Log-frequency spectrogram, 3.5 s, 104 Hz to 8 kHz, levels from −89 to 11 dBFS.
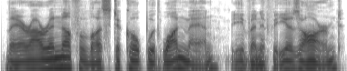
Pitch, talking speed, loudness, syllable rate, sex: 95 Hz, 260 wpm, -17 LUFS, 6.5 syllables/s, male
